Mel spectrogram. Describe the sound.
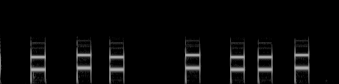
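A touch-tone telephone dials a number: seven short, clean electronic beeps, each a steady dual-tone chirp, come in an uneven rhythm with brief silent gaps between them.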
